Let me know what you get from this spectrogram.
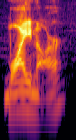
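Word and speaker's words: Młynar: Uh, and then Gregor's guy, Minar, that's how you pronounce it, by the way. Minar. It's a It's a Polish name. It has a weird letter in there. It's Minar.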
